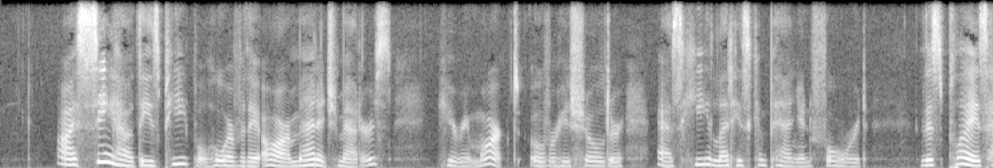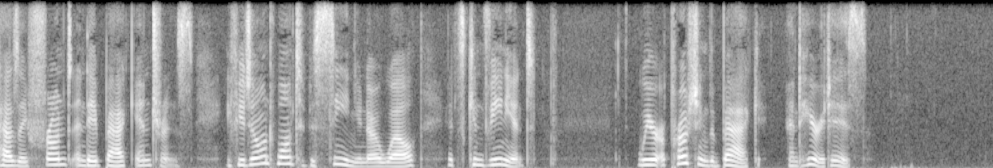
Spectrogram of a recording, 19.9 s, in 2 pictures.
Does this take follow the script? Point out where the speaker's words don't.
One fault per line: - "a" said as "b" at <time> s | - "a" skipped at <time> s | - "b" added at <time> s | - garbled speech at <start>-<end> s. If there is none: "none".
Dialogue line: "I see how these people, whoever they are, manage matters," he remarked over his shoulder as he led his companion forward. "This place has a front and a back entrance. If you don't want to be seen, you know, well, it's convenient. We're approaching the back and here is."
- "it" added at 18.1 s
